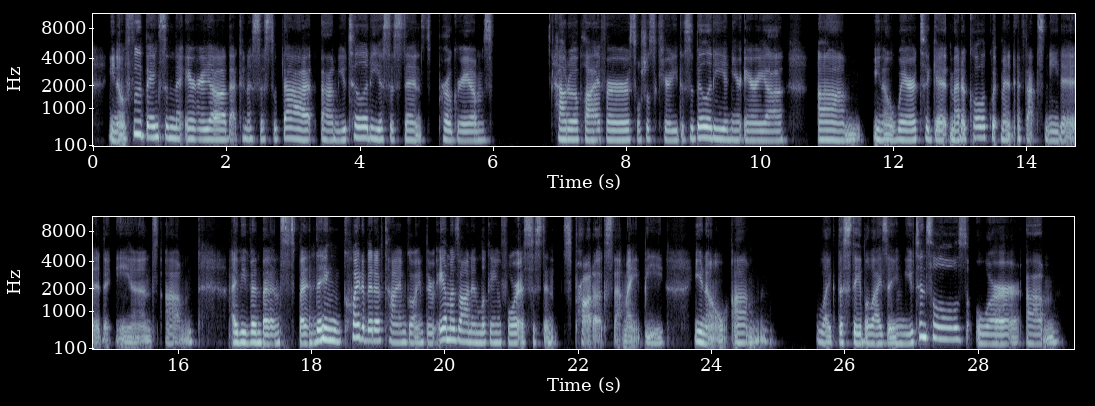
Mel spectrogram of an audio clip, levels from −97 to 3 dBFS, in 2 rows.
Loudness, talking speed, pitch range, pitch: -28 LUFS, 140 wpm, 190-225 Hz, 200 Hz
